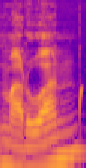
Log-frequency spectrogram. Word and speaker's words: Marwán: ¿Cómo se pronuncia tu nombre? Lo dije bien, ¿no? Sí, es Marwan, el nombre.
